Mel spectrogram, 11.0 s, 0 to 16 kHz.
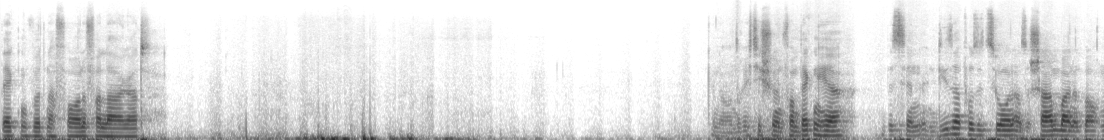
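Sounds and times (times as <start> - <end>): soft thumps of person moving: 1.7 - 7.8
footsteps on floor mat: 2.0 - 7.0.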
